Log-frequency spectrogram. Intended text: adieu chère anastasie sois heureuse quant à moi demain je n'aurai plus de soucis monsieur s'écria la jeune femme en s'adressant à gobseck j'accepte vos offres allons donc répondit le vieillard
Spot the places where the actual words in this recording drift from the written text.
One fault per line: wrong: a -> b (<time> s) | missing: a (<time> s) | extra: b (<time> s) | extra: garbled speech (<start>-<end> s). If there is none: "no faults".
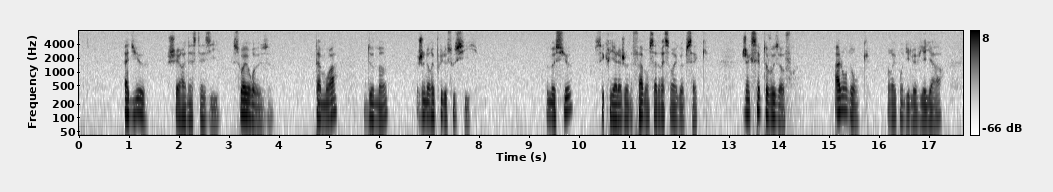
missing: quant (3.8 s)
